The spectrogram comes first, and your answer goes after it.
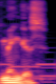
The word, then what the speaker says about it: Mingus: What kind of name is Mingus? Rhymes with dingus.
